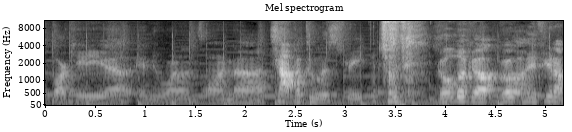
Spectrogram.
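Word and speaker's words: Tchoupitoulas: Chapatula sounds like a Final Fantasy. It's enemy. Pronounced Chapatulas.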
